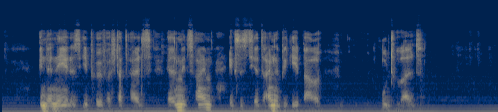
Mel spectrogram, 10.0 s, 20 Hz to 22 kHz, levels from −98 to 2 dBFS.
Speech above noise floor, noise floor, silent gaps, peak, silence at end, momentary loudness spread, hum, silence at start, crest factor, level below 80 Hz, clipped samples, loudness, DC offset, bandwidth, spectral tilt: 24 dB; -61 dBFS; none; -14 dBFS; 0.05 s; 11 LU; none; 0.05 s; 24 dB; -52 dBFS; under 0.1%; -37 LUFS; under 0.1%; 9.4 kHz; -3.5 dB/octave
